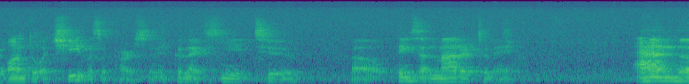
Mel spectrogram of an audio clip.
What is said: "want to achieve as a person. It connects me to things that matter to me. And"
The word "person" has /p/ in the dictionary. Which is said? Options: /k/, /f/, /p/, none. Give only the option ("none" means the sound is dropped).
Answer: /p/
